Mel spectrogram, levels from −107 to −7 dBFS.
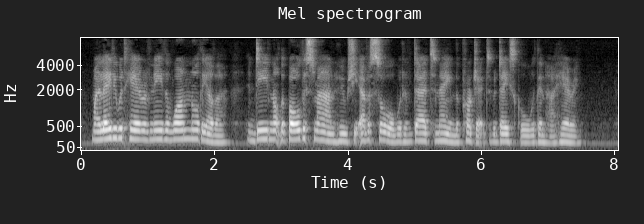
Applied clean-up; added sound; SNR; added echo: none; none; none; reverberation time 0.2 s.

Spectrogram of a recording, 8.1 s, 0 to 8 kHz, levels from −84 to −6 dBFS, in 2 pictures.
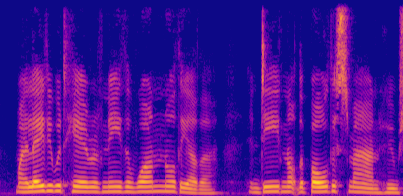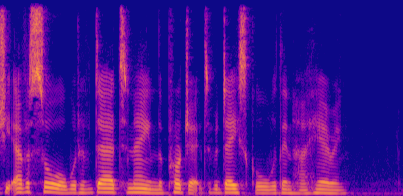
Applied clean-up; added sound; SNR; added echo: none; none; none; none.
